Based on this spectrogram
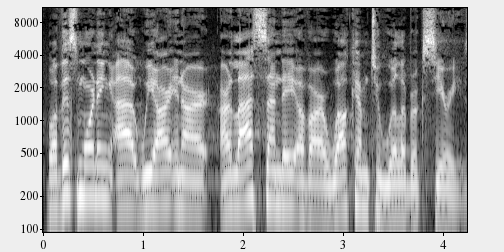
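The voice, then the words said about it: Hoarse voice. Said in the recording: “I just got to yell. So I apologize for my hoarse voice this morning.”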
